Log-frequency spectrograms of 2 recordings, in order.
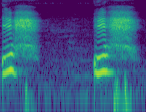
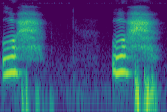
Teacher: হামজা হলকের শুরু থেকে শক্তভাবে আদায় হবে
